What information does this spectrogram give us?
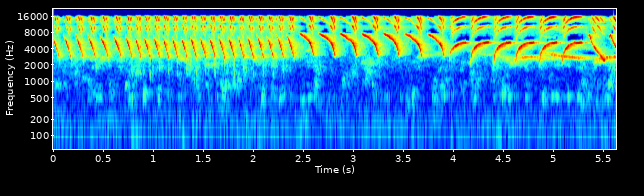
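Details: Lure recording of a canary to get other canaries singing: a fast steady run of sweeping high notes, then slower looping whistles and hooked chirps repeated in quick sequence.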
